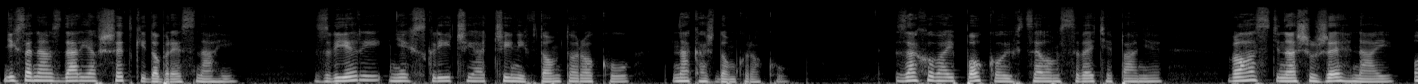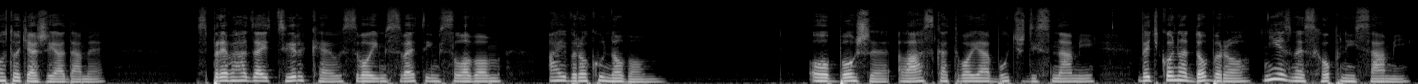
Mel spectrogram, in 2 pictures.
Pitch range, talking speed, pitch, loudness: 135-165 Hz, 115 wpm, 145 Hz, -23 LUFS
